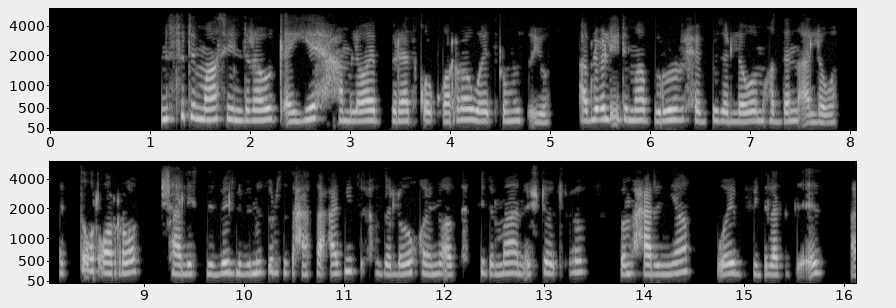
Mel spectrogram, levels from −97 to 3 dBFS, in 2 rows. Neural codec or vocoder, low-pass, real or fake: none; 5.4 kHz; real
